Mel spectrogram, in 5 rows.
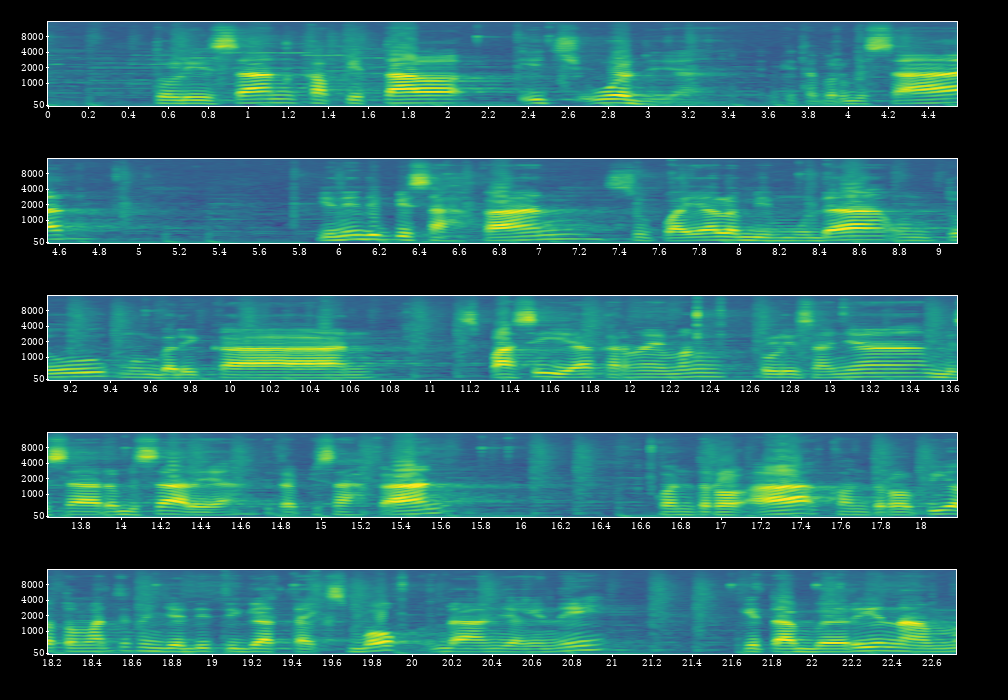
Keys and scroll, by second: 12.3 BackSpace.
